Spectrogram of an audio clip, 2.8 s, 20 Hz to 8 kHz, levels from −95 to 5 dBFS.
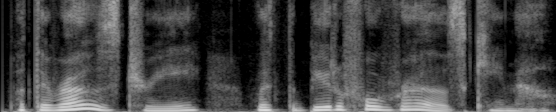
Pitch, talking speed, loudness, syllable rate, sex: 180 Hz, 215 wpm, -19 LUFS, 4.9 syllables/s, female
